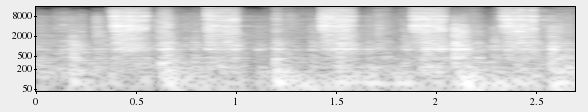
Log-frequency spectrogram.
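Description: A ratchet wrench tightening bolts on an abandoned junkyard Chrysler 300 project car, giving several loud, close bursts of rapid clicking in an uneven rhythm.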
